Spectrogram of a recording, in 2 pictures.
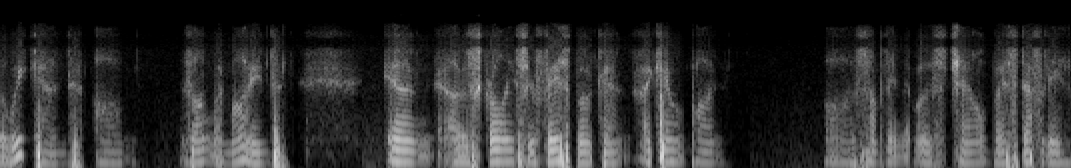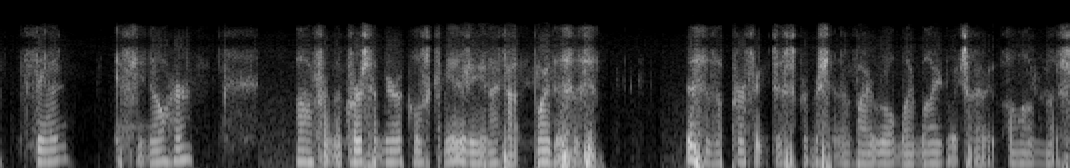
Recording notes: ACIM Daily Conference Call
